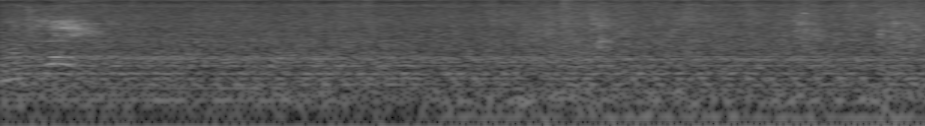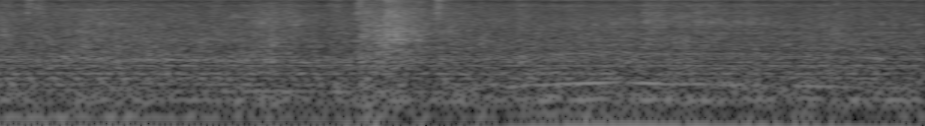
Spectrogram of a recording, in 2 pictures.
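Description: A bus engine hums and drones steadily.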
